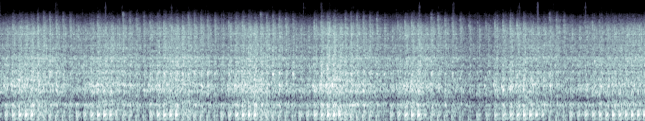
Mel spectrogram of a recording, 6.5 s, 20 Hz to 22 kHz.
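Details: Royal Enfield Bullet 500 single idling slowly just after start-up, not yet warm, following head gasket replacement, exhaust blow fixed, baffle removed and carb needle raised: loping, even thump with deep exhaust boom; healthy.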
